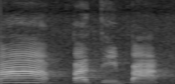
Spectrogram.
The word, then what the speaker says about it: ปฏิบัติ: อ่าน ว่า เครือ ญาติ ปฏิบัติ อ่าน ว่า ปฏิบัติ ประสูติ อ่าน ว่า ประสูติ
